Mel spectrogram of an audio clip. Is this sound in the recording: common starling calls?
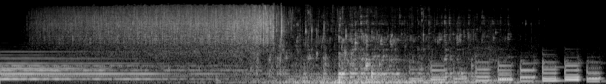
no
